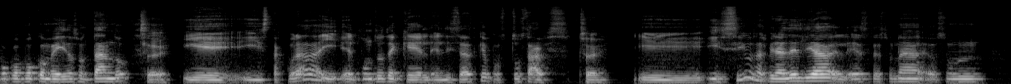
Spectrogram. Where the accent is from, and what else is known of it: Mexico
